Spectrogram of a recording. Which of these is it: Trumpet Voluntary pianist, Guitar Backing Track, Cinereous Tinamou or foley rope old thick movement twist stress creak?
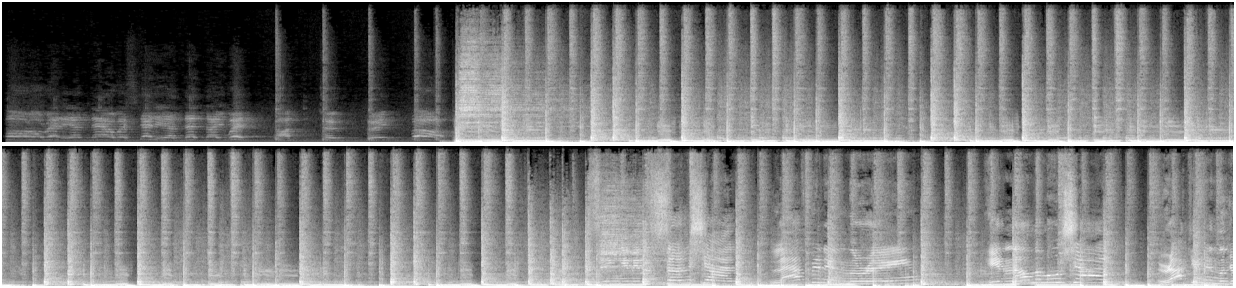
Guitar Backing Track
